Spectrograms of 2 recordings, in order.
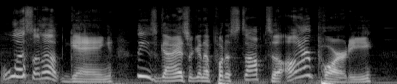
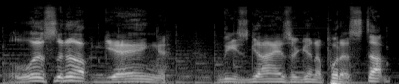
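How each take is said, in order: First: The voice sounds small and light. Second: The voice sounds big and heavy.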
